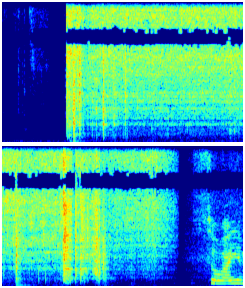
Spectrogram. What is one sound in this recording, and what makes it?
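Raw chicken pieces thud softly into a metal pot.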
